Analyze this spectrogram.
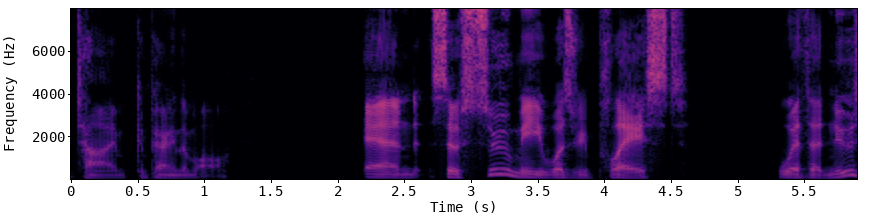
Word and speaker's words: Sosumi: And so he came up with a new name, Sosumi. It's spelled Sosumi. So it doesn't look like Sosumi, but it sounds like Sosumi.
